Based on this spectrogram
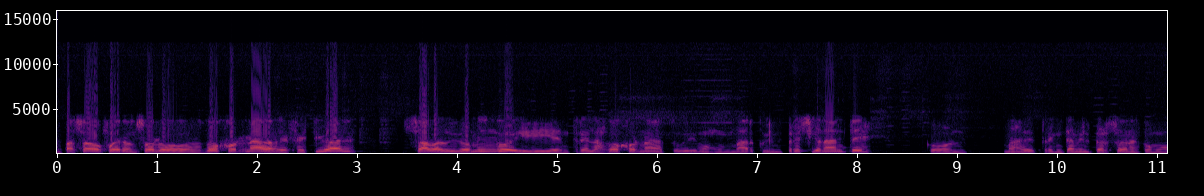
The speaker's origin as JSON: {"language": "Spanish", "town": "Chicuana", "region": "Salta", "country": "Argentina", "tie": "born there", "said": "Sí, soy nacido acá en Chicuana."}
